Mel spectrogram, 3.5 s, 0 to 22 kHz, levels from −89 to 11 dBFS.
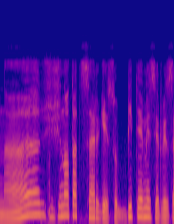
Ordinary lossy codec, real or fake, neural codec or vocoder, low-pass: Opus, 32 kbps; real; none; 7.2 kHz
